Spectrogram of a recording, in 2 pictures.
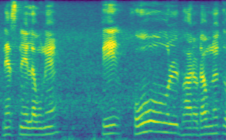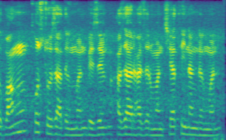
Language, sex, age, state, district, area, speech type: Bodo, male, 45-60, Assam, Kokrajhar, rural, spontaneous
